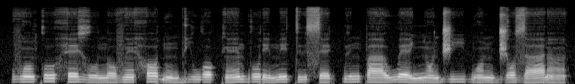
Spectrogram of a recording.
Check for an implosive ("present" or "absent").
present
